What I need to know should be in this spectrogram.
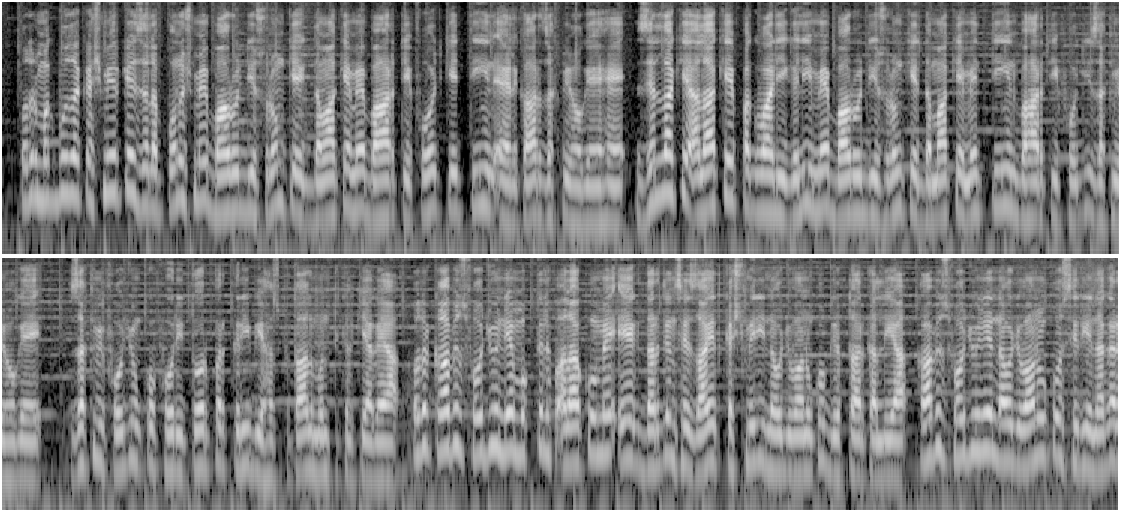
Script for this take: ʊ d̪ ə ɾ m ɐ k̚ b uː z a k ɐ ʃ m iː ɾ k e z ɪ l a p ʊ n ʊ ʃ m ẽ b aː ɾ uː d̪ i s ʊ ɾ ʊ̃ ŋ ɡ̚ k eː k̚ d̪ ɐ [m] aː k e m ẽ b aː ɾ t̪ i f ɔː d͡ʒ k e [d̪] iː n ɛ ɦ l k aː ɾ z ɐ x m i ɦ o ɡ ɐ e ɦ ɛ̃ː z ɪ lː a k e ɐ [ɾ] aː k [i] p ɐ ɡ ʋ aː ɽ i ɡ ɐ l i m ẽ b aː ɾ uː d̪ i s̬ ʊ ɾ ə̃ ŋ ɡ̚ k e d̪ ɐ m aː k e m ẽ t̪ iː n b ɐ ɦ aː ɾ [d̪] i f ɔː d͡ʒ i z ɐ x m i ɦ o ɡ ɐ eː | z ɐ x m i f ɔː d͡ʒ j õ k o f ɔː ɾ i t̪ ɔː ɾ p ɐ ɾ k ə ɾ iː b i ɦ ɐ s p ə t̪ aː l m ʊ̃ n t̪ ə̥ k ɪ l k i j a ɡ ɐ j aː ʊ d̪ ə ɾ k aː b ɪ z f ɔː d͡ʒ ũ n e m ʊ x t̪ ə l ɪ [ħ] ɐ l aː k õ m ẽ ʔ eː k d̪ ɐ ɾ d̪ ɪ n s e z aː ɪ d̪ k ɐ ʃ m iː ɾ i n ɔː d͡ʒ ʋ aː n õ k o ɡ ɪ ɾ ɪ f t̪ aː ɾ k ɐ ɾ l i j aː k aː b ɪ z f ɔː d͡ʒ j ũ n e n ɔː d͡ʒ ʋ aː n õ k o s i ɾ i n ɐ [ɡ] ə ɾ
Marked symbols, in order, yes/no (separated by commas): yes, no, no, no, no, no, yes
